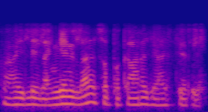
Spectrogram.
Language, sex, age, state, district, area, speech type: Kannada, male, 18-30, Karnataka, Koppal, rural, conversation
